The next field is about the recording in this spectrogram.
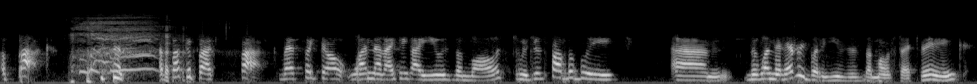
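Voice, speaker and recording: A woman guest on a comedy interview, chatting casually and halting often with fillers and restarts. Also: fairly high pitch, very animated, dry recording. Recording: dry, phone-like narrow sound.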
